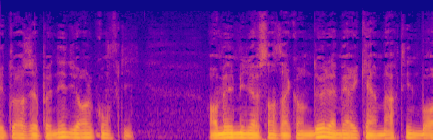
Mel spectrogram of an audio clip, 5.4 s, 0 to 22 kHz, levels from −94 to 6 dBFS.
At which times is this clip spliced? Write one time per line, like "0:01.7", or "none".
none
